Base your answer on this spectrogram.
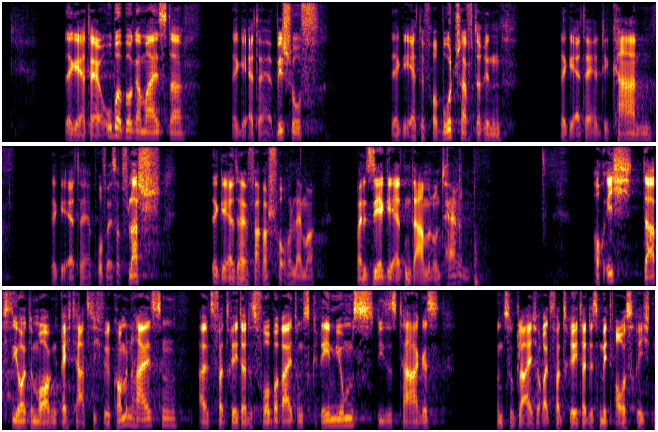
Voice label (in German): anmoderation sprecher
